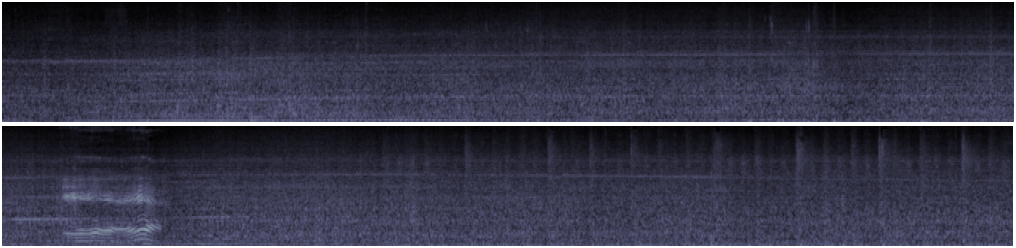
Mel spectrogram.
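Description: Motorcycle riding at a steady cruising speed: a constant engine drone mixed with wind and road noise on the microphone. A brief voice comes through about eleven seconds in.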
